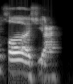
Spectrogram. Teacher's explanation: ketika berhenti khasyi'ah tanwinnya tidak lagi terbaca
